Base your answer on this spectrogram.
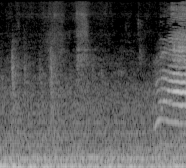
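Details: A domestic cat in a home with several young and older cats gives one short rising meow with clear harmonics near the end, after a stretch of low, steady indoor rumble.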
